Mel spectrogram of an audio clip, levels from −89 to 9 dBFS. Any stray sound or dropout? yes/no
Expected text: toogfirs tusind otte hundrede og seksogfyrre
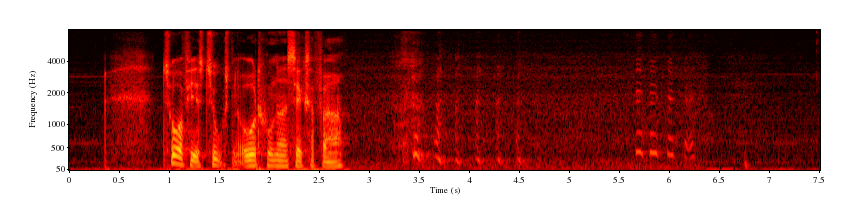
yes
